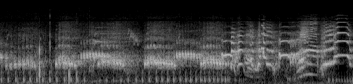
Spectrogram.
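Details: Southern screamer bred and raised in captivity in Belgium through artificial insemination; loud, nasal, harmonic honks in a run of repeated phrases of about half a second each, turning rougher and overlapping toward the end.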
